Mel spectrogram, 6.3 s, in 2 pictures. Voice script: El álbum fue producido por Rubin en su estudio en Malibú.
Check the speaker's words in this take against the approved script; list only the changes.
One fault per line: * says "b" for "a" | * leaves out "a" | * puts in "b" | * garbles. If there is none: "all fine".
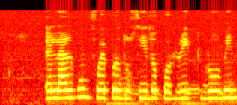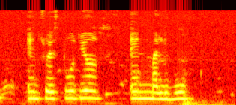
* puts in "Rick"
